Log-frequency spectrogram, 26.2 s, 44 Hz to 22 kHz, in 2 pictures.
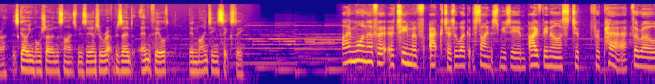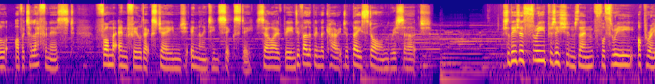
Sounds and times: Music: 0:00.0 - 0:26.2.

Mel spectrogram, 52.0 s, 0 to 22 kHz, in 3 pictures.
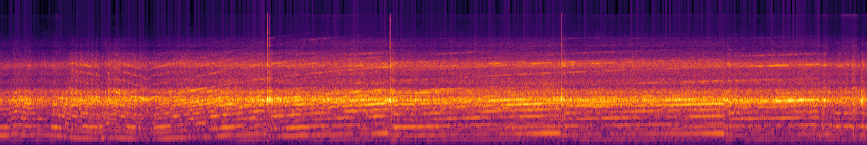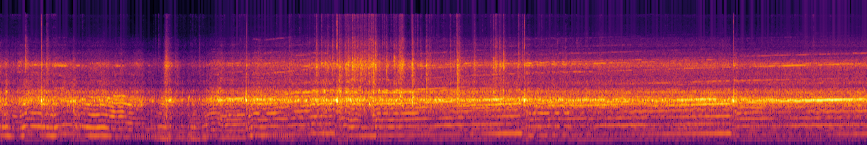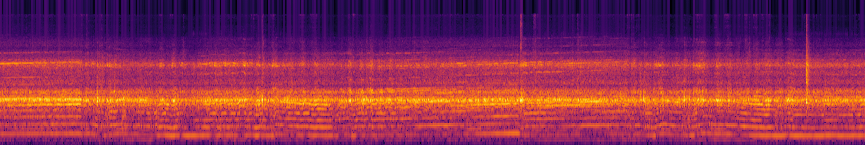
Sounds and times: Car: 0:00.0 - 0:51.9.

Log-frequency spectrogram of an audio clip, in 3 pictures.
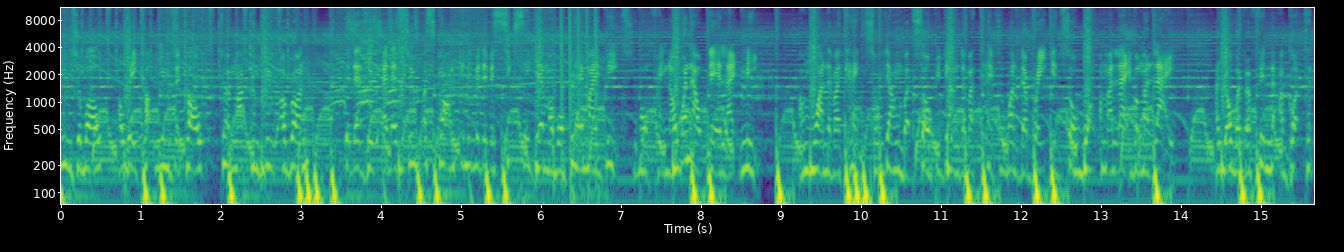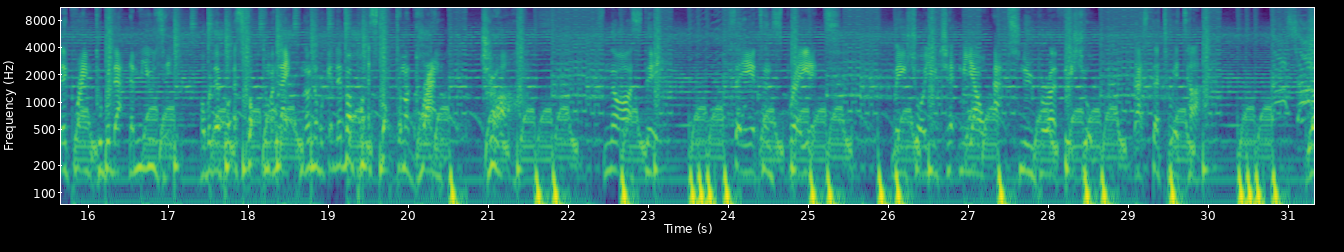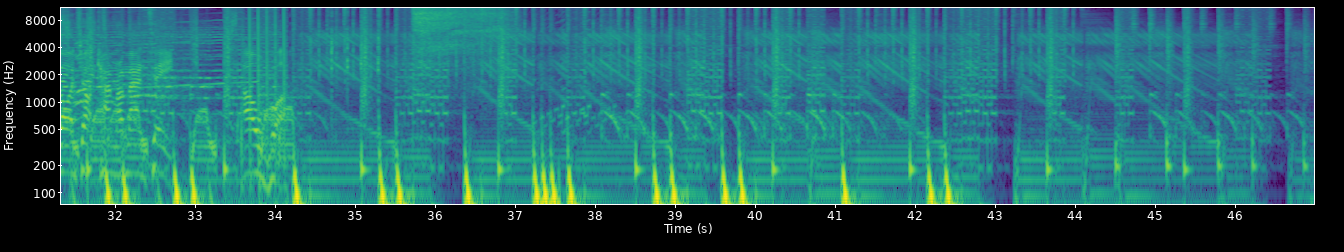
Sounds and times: Hip hop music: 0:00.0 - 0:46.9.

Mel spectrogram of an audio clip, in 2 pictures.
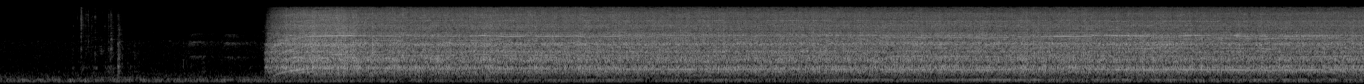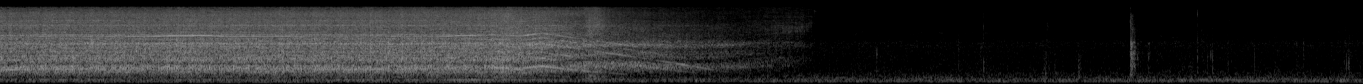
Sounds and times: Chainsaw: 0:02.6 - 0:21.8.

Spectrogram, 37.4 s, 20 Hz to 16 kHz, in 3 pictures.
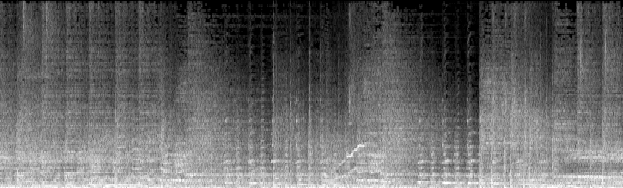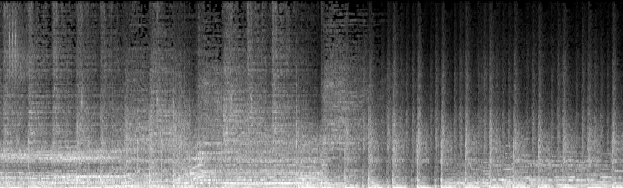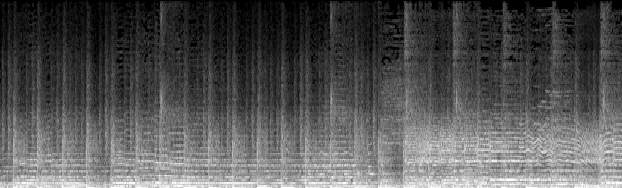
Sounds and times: Music: 0:00.0 - 0:37.3.

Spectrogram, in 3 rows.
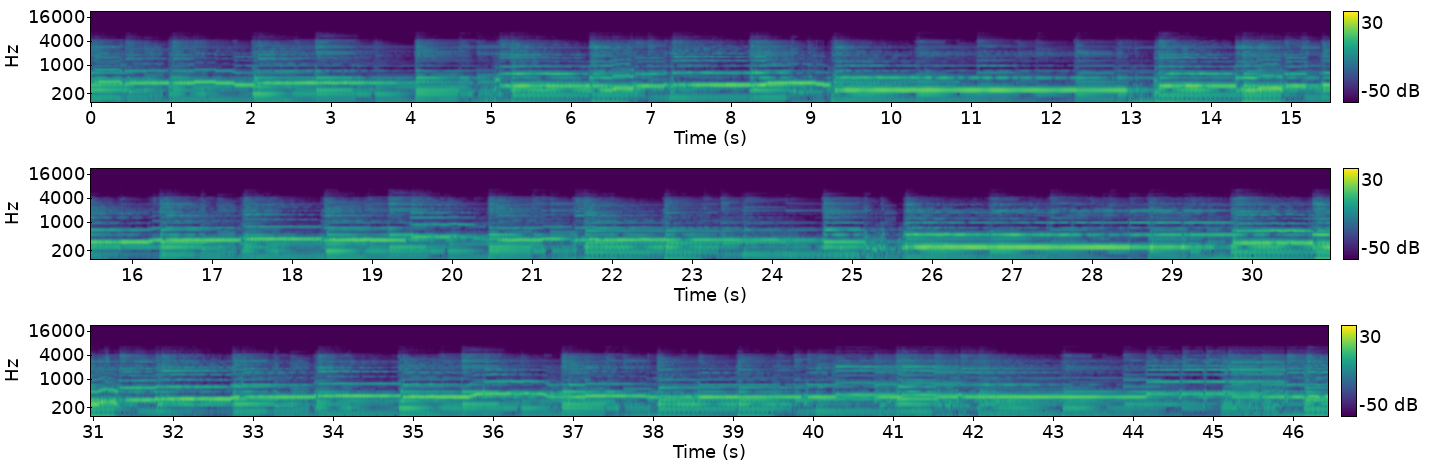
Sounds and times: Distortion: 0:00.0 - 0:46.4
Effects unit: 0:00.0 - 0:46.4
Guitar: 0:00.0 - 0:46.4.

